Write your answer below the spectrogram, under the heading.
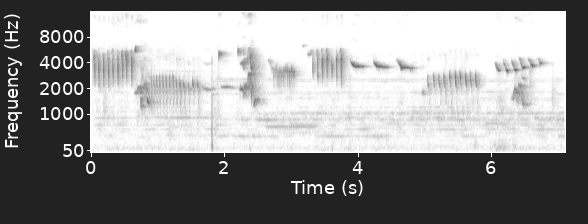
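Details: Canary beginning to sing in spring: rapid buzzy trills alternate with clear whistled notes and short chirps, the phrases changing every second or so, high-pitched and bright throughout.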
